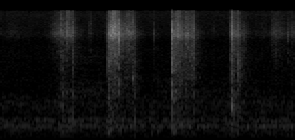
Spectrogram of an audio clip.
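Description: A deck of tarot cards being shuffled by hand: four brief papery flicks about half a second apart.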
